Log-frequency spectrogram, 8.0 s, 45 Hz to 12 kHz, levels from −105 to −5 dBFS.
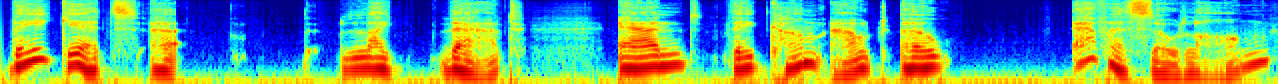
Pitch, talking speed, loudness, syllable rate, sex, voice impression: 135 Hz, 75 wpm, -20 LUFS, 2.8 syllables/s, male, masculine, adult-like, middle-aged, thick, tensed, powerful, cool, sincere, calm, mature, reassuring, wild, lively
